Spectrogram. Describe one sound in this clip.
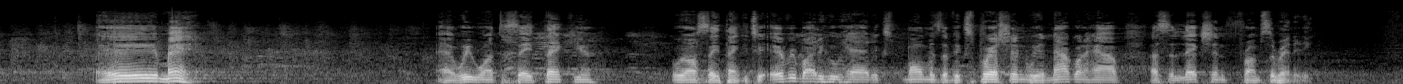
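A man preaches with animation through a microphone in a large hall.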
